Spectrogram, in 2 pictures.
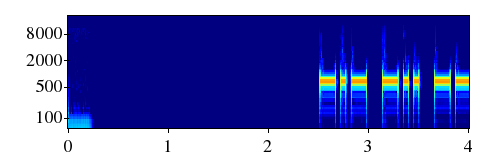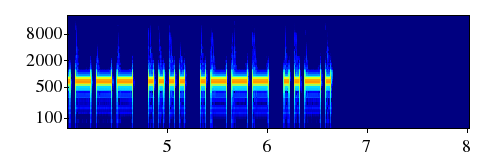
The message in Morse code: KD0HJF

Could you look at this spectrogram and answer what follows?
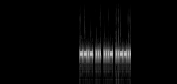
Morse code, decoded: QSV?

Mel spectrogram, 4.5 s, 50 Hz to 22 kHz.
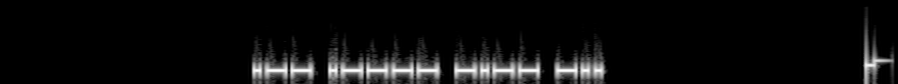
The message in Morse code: W1YD

